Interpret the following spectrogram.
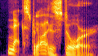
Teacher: We drop the T completely. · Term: elision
